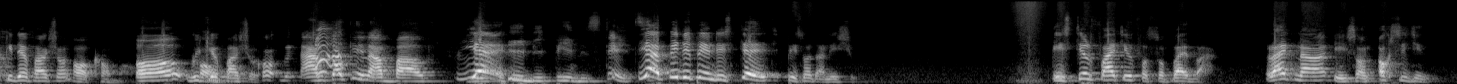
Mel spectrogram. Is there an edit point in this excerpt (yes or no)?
yes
